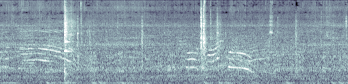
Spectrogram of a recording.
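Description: Men and women chatter nearby in a busy crowd.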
